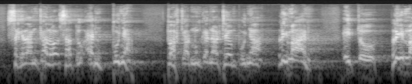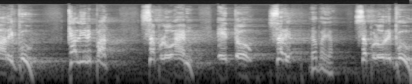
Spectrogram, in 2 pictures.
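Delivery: high, shouted sermon climax; preaching at full force. Acted. Pastor to congregation, shouting sermon climax.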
